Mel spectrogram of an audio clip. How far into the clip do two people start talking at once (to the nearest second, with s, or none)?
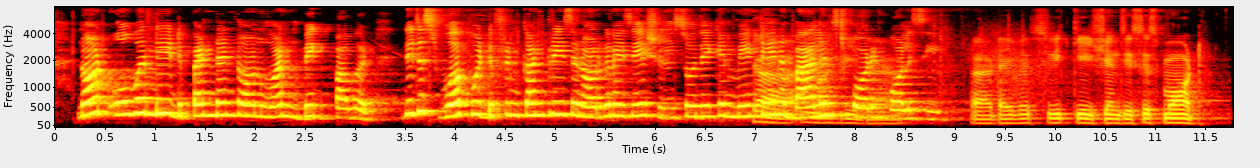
7 s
